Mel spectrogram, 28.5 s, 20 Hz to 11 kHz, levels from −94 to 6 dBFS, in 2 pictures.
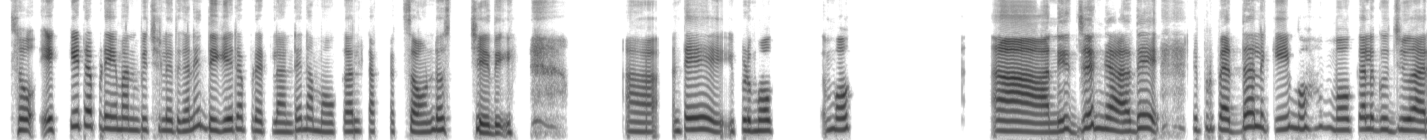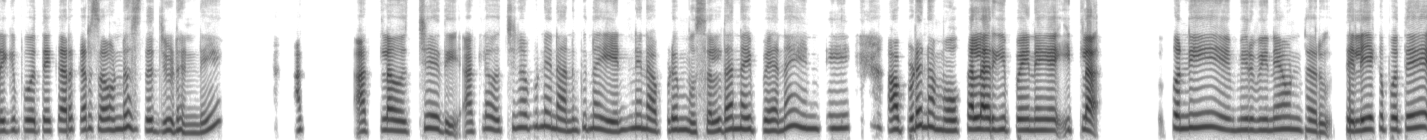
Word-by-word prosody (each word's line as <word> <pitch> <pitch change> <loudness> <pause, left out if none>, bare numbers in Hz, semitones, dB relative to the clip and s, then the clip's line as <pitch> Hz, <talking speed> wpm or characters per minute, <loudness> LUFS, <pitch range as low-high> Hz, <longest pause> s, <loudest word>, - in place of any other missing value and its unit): So 260 - 0 0.3
ఎక్కేటప్పుడు 345 +3 +2
ఏమనిపించలేదు. 260 -2 -3
కానీ 290 +9 -2
దిగేటప్పుడు 260 0 +1
ఎట్లా 225 0 -7
అంటే 250 +4 -6
నా - - -3
మోకాలు 225 +2 -4
టక్ 225 0 -9
టక్ 225 - -15
సౌండ్ 220 +4 +1
ఒచ్చేది. 195 -8 -1 1.3
ఆ! - - -2 0.4
అంటే 270 +3 +2 0.4
ఇప్పుడు 245 +1 -1
మో 245 - +4 0.7
మో 265 - +4 1.5
ఆ! 245 0 +7 0.6
నిజంగా 280 - +3
అదే. 300 +6 +1 0.5
ఇప్పుడు 280 +2 -11
పెద్దోళ్ళకి 275 +3 +2 0.2
మొహ 280 +1 -3 0.2
మోకల 265 +2 0
గుజ్జు 260 0 -3
అరిగిపోతే 245 0 -1
కరకర 260 +2 -1
సౌండ్ 260 +3 -2
ఒస్తది 250 -5 -5
చూడండి. 230 -2 -5 0.9
అట్ట - - -13 0.6
అట్లా 255 +2 -1
వచ్చేది. 230 -3 -5 0.2
అట్లా 225 +7 -9
వచ్చినప్పుడు 315 +5 -8
నేను 295 -5 -4
అనుకున్నా 290 +4 -6
ఏంటి, 250 +5 -2
నేను 285 -3 -2
అప్పుడే 240 +4 -4
ముసలిదాన్ని 250 +6 -2
అయిపోయానా 245 +2 -3
ఏంటి. 300 0 -6 0.6
అప్పుడే 275 +6 +1
నా - - +2
మోకళ్ళు 275 +3 +5
అరిగిపోయినాయా 255 -1 +1
ఇట్లా 255 +1 +6 0.8
కొన్ని 300 +1 +2 0.4
మీరు 260 0 -2
వినే 260 +2 -1
ఉంటారు 250 -6 -4 0.2
తెలియకపోతే, 275 +3 +2
260 Hz, 115 wpm, -21 LUFS, 240-280 Hz, 1.5 s, ఆ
